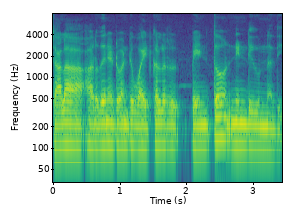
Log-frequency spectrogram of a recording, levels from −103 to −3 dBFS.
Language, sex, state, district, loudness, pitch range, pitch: Telugu, male, Andhra Pradesh, Visakhapatnam, -18 LUFS, 105-110 Hz, 105 Hz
